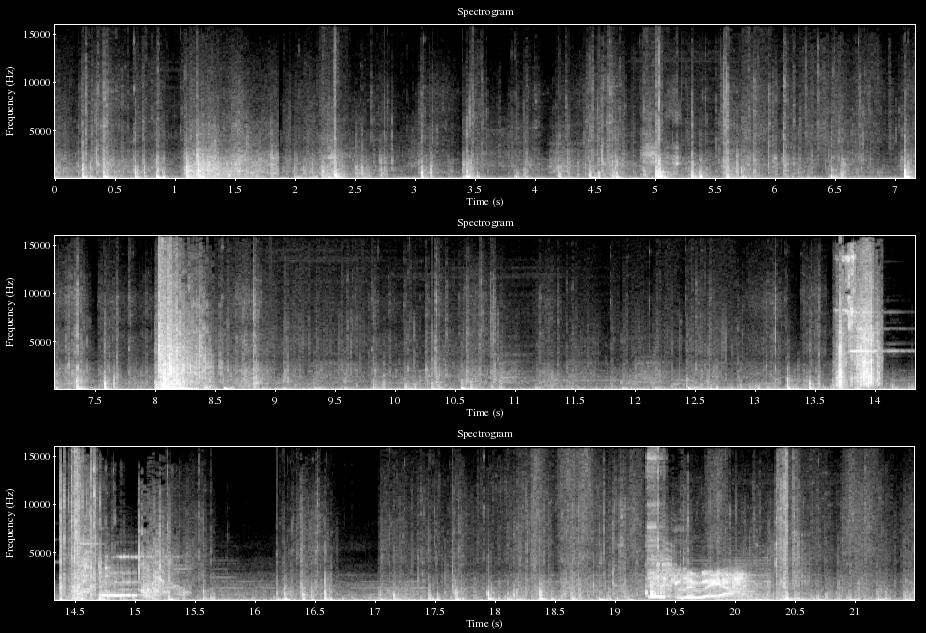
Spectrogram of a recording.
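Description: Footsteps thud steadily on a soft floor.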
